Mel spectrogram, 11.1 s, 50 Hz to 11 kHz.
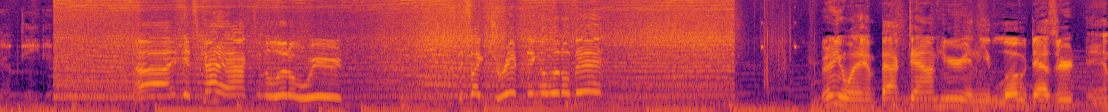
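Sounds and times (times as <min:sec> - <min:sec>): drone propeller hum: 0:00.5 - 0:07.5.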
